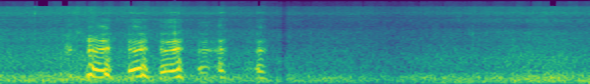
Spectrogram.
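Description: Ocean waves surge in a steady washing roar with strong wind buffeting the microphone, while a voice briefly cuts in near the start over the water.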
